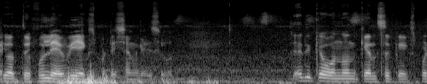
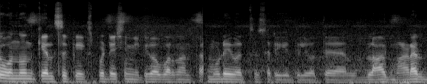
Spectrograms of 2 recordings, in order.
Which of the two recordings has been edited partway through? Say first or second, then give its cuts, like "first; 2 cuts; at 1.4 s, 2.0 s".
second; 1 cut; at 2.0 s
